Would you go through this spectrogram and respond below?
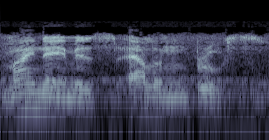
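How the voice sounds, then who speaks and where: An actor as a suave bachelor, very noisy old radio. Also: male voice, mid-range voice, steady tone, muffled recording, close to an everyday voice. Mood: teasing, flirtatious. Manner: suave, teasing, measured. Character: smooth, flirtatious, philosophizing bachelor ship passenger. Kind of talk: 1940s radio acting, romantic dialogue.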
